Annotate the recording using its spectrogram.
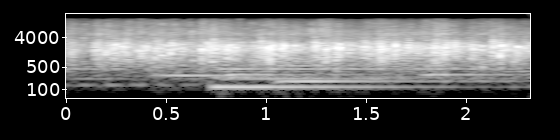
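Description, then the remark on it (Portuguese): A church audience applauds the Lord steadily during a worship service in a dense, continuous wash of clapping, with sustained low tones, likely organ or keyboard chords, holding underneath throughout. “Aleluia, aplaudam ele mais forte.”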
